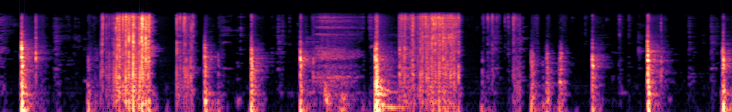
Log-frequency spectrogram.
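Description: Tarot cards shuffled by hand before one is drawn, close crisp bursts of riffling and slapping cards in irregular clusters separated by short pauses, with no talking.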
